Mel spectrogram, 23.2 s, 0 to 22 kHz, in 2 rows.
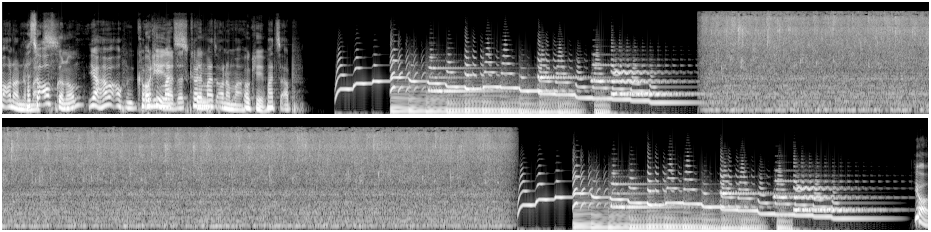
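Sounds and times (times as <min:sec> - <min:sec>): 
speech: 0:00.0 - 0:03.8
tonal music: 0:04.2 - 0:08.8, 0:18.0 - 0:22.9
cold shower running: 0:08.7 - 0:18.0.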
